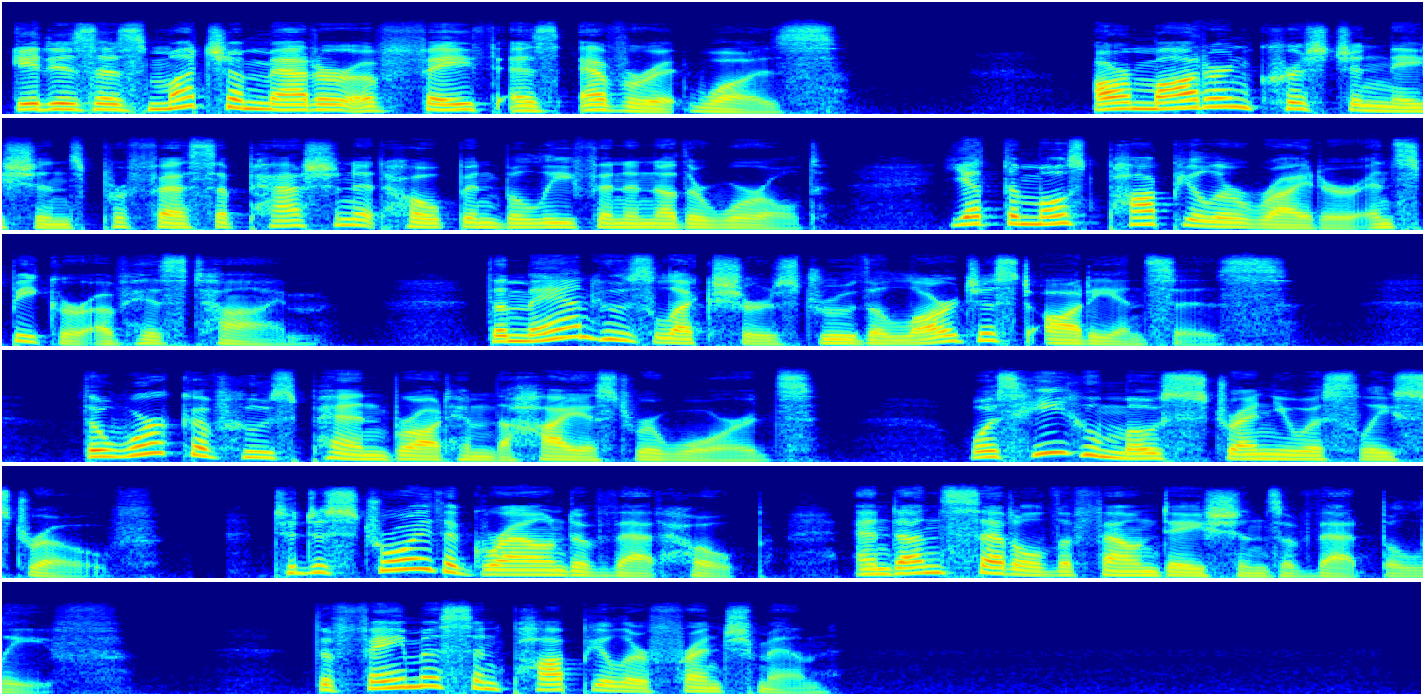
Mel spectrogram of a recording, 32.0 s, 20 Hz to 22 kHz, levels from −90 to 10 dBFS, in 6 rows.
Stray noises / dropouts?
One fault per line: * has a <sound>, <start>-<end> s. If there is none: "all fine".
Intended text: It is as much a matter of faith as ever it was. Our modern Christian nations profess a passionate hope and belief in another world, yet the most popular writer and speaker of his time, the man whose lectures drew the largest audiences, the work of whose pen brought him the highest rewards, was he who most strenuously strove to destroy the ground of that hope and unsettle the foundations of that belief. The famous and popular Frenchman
all fine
